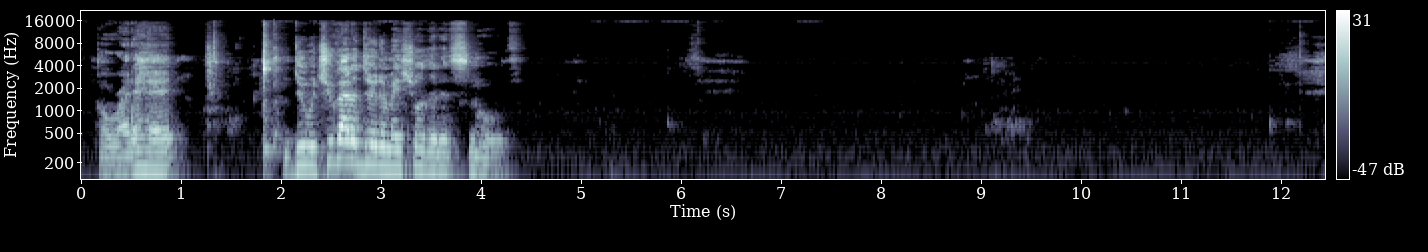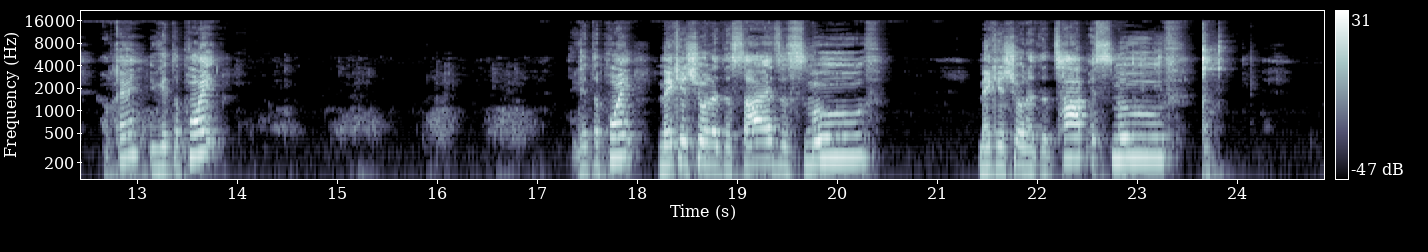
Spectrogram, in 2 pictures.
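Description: A man talks calmly and close by.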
